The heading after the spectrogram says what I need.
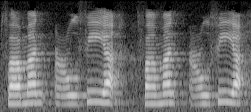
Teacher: فا زبر فا، میم نون زبر من فمن، عین پیش عو فمن عو، فا زیر فی فمن عفی، یا زبر یا فمن عفی، نون ساکن کے بعد حروف حلقی میں سے عین آیا ہے، اسی لیے ہم نون کی آواز کو ظاہر کر کے پڑھیں گے۔ فمن عفی فمن عفی، یہاں کھینچیں گے نہیں، عفیہ ایسے نہیں کھینچنا، جلدی پڑھ لیں گے۔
